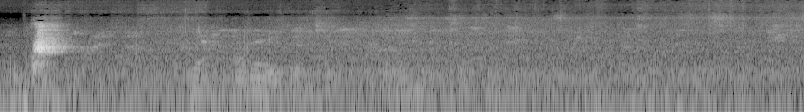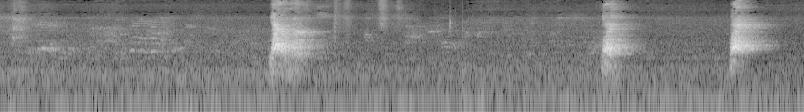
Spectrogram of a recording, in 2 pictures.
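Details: Small Chihuahua indoors, hiding shyly in a corner against curtains and wall; a few sharp isolated yips or barks, spaced several seconds apart, with a woman speaking softly between them.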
